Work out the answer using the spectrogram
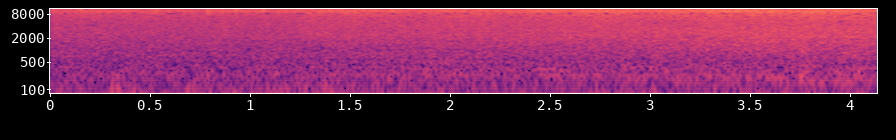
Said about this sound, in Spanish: Es 13 de octubre y, como estaba previsto, ha vuelto el sonido de esta mañana, el de la lluvia.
